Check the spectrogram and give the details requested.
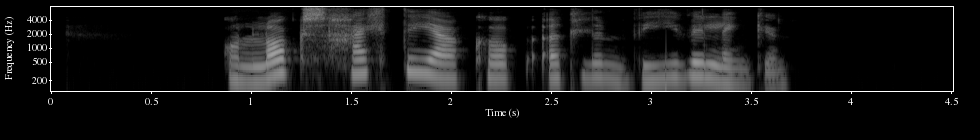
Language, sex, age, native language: Icelandic, female, 30-39, Icelandic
